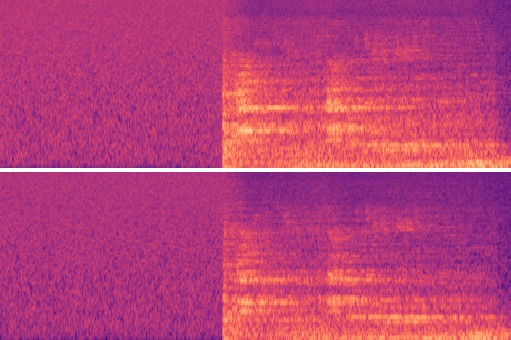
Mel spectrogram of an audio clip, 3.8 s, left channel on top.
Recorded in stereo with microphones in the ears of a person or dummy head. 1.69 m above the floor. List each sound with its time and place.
1.7 s a dog barking: 45° left (ahead or behind), 2.5 m; by 3.7 s 65° left (ahead or behind), 3 m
